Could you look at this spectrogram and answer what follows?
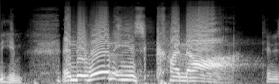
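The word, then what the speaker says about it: קנא: And the word is kana. Can you say kana? And it's almost like, you know, Ben's theme was the Hulk. And you almost have to say it like the Hulk.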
